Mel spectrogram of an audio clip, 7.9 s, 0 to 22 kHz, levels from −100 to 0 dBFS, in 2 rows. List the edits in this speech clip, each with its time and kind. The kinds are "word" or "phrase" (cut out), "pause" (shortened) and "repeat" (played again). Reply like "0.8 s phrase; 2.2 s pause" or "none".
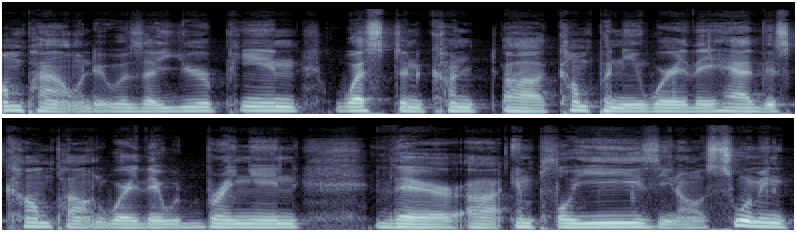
1.6 s pause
